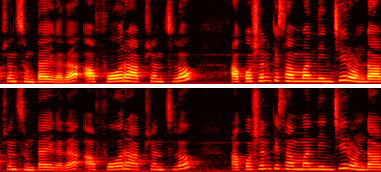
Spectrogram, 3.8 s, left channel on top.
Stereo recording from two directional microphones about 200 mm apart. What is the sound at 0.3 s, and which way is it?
A woman's voice, 5° left (ahead or behind).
